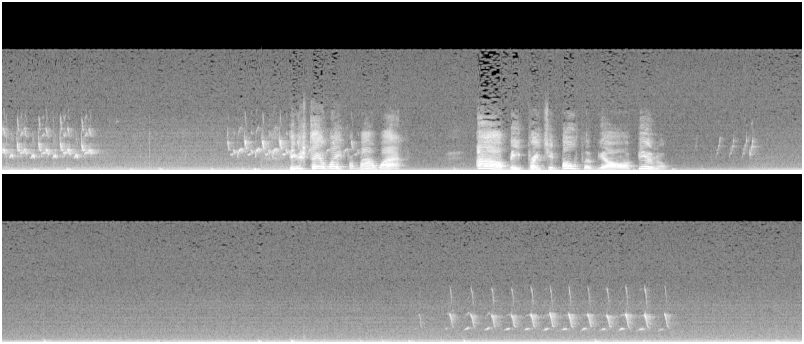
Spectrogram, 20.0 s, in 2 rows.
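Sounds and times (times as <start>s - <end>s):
songbird chirping: 0.0s - 2.0s, 2.8s - 5.1s, 8.6s - 9.6s, 15.1s - 18.5s
soft irregular thumps: 0.0s - 6.0s, 8.3s - 9.6s, 10.2s - 20.0s
steady low hum: 0.0s - 20.0s.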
